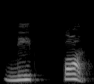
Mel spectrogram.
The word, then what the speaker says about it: Nippon: is an interesting fact Japan in Japanese are pronounced in two ways one is Nippon and the other is Nihon so there are two pronunciations for Japan in Japanese are interchangeable so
